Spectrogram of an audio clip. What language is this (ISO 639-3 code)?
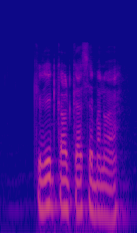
hin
